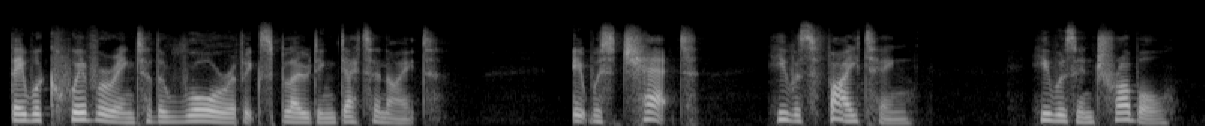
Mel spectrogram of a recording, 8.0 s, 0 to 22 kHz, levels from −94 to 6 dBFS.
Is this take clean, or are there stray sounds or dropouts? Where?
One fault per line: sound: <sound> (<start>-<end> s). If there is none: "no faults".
no faults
